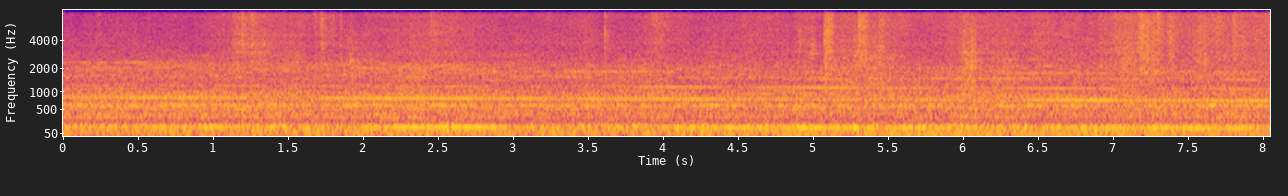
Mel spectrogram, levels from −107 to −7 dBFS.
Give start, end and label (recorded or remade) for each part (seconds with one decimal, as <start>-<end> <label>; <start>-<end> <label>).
0.0-0.7 recorded; 0.7-6.3 remade; 6.3-6.9 recorded; 6.9-8.1 remade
